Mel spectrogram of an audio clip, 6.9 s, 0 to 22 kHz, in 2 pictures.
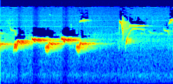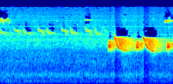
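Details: Springtime song of a Japanese thrush at 800 m in Saitama Prefectural Forest, Chichibu, Japan, recorded in the morning in April 2019. Strong warbled whistles open and close the passage, with faint high bird chatter between.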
